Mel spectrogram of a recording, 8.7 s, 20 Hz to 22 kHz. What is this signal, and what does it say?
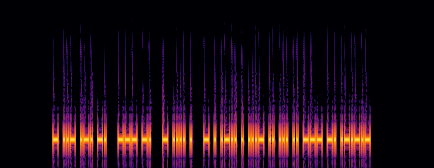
Morse code, heard as a keyed tone, about 36 wpm, 700 Hz. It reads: TURN ON THE TELEVISION.
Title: Sentences from Top 1000 Words - Review Part 4 - 35wpm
